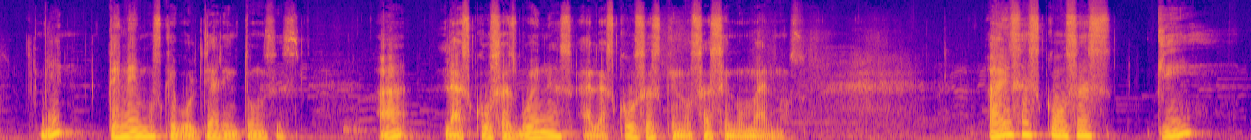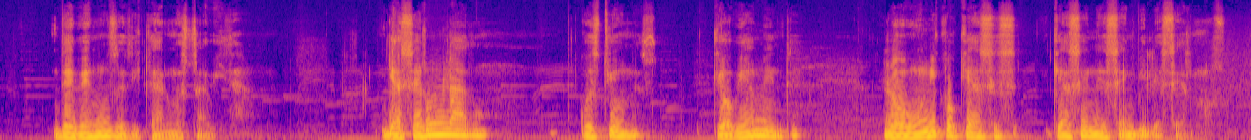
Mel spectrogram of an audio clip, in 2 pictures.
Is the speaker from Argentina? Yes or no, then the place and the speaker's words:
no; Mexico; fuera de México y de nuestro ámbito ideológico, ¿verdad?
